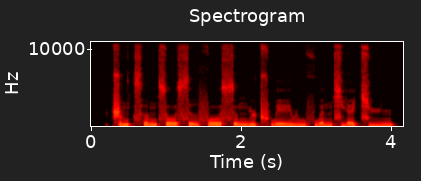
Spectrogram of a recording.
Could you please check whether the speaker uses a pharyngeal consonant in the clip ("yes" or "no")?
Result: no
